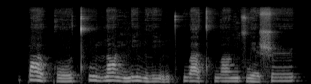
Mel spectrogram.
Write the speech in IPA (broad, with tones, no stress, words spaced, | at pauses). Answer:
pɑ˥˩ʊ̯ko˧˥ʊ̯t̪ʰu˥˧n̪ɑ˥˧ŋ n̪i˥˩nlḭ˨˩npʰwä˥˩ t̪ʰwɑ˥ŋswe˨ɪ̯ʂɻ̩˥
